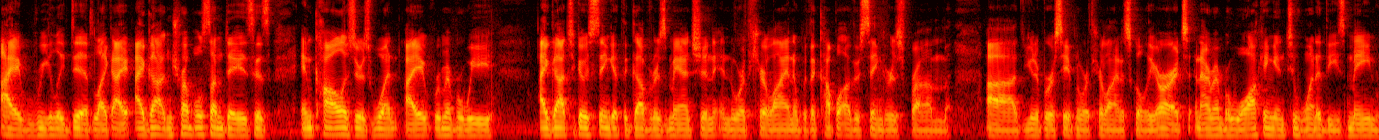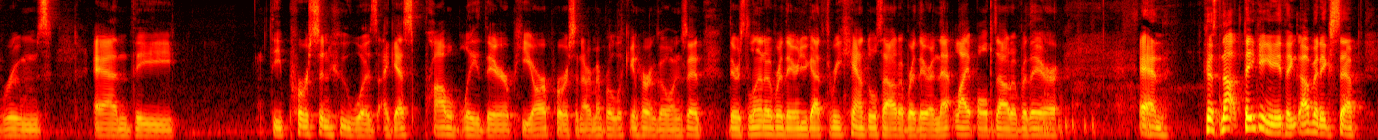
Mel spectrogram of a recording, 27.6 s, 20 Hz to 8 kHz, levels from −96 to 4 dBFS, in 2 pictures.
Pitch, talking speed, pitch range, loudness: 95 Hz, 225 wpm, 90-100 Hz, -32 LUFS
